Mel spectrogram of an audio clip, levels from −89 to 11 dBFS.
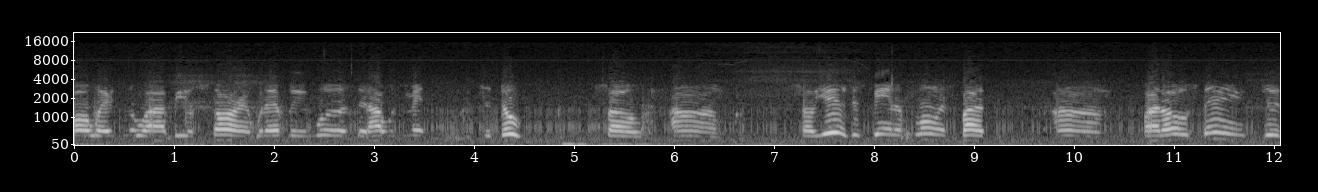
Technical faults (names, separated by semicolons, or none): none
